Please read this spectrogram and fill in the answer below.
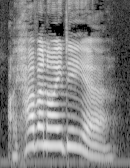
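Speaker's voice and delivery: high, loud eager announcement; excited Jack Flash; bright idea. Acted. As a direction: burst out with the idea.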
